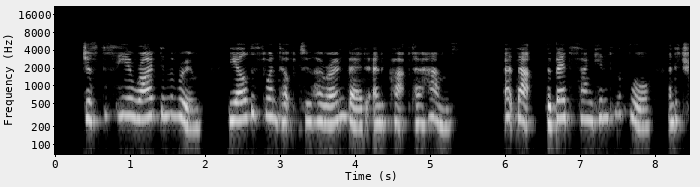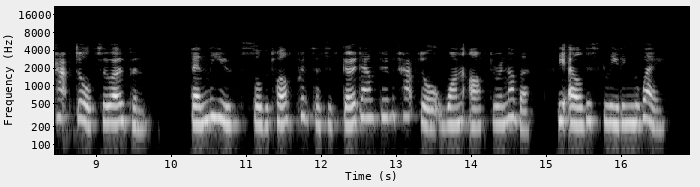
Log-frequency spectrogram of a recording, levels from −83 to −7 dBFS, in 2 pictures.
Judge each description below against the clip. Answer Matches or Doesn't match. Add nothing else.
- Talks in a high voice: Matches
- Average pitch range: Matches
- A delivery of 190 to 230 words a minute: Matches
